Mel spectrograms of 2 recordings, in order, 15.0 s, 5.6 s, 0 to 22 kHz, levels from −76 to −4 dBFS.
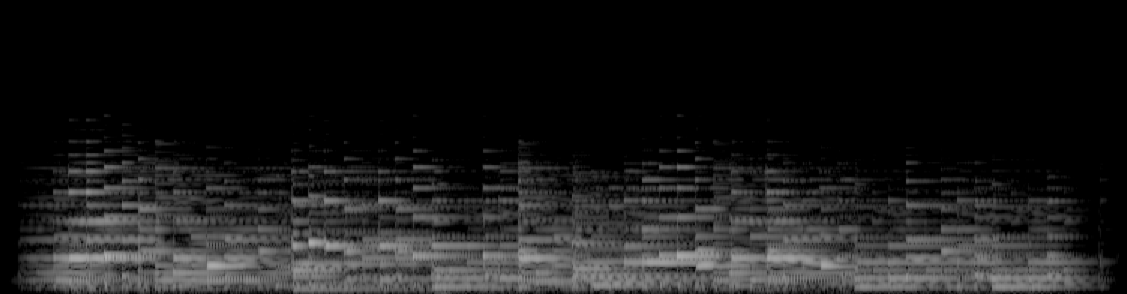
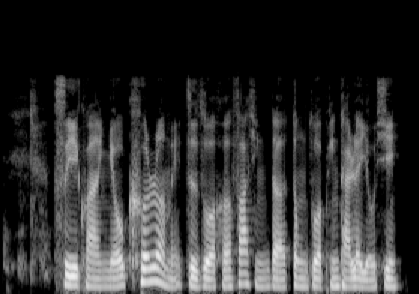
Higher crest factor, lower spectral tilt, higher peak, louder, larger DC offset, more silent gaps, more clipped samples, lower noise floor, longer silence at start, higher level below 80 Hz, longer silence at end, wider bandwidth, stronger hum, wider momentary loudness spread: about the same, 14 dB vs 16 dB; about the same, -7.5 dB/octave vs -7 dB/octave; second, -20 dBFS vs -2 dBFS; second, -36 LUFS vs -17 LUFS; neither; neither; neither; first, -58 dBFS vs -41 dBFS; about the same, 0.25 s vs 0.25 s; second, -62 dBFS vs -48 dBFS; about the same, 0.3 s vs 0.3 s; second, 4.6 kHz vs 7.8 kHz; neither; about the same, 8 LU vs 6 LU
